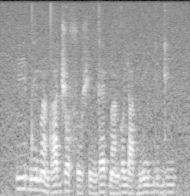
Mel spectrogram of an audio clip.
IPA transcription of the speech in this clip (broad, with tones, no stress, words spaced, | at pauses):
i˦ dĩ˦bã˦˨da˨˦d͡ʒo˦˨ su˨ʃĩ˨ɡɛ˧ ɡ͡bã˨ɡo˧ja˨ɡ͡bĩ˨˦ ɡ͡bi˧ ɡi˧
